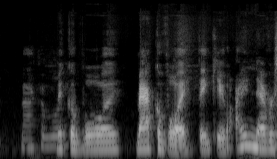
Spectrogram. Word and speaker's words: McAvoy: James McAvoy. McAvoy? McAvoy.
